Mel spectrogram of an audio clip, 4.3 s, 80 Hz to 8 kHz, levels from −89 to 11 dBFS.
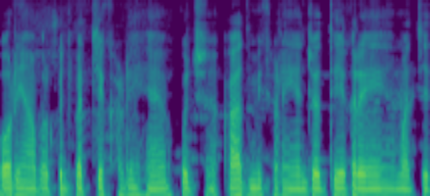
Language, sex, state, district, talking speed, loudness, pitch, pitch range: Hindi, male, Uttar Pradesh, Muzaffarnagar, 225 wpm, -17 LUFS, 105 Hz, 105-110 Hz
